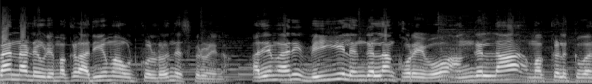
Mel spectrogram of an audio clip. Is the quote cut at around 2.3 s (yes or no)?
yes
